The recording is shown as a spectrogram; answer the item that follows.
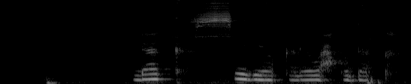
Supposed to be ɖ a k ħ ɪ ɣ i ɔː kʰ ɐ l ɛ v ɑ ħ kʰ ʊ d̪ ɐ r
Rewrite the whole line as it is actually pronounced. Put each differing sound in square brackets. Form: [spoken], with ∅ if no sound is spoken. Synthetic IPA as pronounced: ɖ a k [s] ɪ [ð] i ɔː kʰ ɐ l ɛ [w] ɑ ħ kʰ ʊ d̪ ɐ r

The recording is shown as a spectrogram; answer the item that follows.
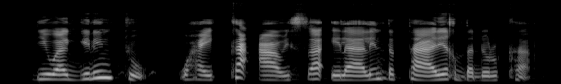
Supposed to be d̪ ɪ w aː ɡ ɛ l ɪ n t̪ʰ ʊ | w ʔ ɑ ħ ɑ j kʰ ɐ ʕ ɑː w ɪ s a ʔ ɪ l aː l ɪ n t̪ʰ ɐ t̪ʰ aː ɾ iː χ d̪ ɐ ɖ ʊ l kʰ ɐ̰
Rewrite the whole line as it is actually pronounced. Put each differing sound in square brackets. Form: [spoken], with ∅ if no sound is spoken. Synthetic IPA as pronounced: d̪ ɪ w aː ɡ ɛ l ɪ n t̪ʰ ʊ | w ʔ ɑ ħ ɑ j kʰ ɐ ʕ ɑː w ɪ s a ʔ ɪ l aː l ɪ n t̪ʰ ɐ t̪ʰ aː ɾ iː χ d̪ ɐ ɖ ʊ l kʰ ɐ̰

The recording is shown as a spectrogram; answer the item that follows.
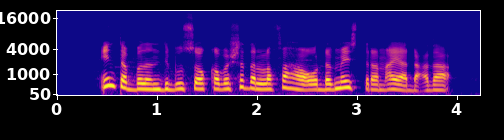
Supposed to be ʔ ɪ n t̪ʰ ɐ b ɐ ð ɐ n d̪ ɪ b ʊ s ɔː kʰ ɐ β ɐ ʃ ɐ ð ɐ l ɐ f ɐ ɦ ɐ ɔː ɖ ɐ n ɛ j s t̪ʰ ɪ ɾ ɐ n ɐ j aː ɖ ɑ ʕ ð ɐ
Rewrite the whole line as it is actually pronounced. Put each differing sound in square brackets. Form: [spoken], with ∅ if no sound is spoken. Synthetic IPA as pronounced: ʔ ɪ n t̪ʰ ɐ b ɐ ð ɐ n d̪ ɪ b ʊ s ɔː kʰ ɐ β ɐ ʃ ɐ ð ɐ l ɐ f ɐ ɦ ɐ ɔː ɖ ɐ [m] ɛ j s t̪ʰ ɪ ɾ ɐ n ɐ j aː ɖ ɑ ʕ ð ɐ

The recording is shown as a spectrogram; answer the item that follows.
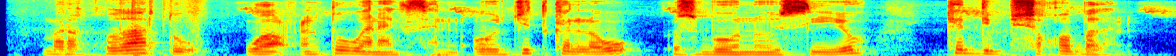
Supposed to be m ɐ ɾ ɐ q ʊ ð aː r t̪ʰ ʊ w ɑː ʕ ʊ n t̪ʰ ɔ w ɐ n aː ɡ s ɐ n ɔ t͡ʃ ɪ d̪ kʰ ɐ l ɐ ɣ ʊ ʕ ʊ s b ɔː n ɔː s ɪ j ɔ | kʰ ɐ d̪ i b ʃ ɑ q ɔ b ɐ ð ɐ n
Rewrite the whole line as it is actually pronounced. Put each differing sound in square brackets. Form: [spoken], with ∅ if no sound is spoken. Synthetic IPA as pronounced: m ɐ ɾ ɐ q ʊ ð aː r t̪ʰ ʊ w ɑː ʕ ʊ n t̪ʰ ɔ w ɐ n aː ɡ s ɐ n [ɔː] t͡ʃ ɪ d̪ kʰ ɐ l ɐ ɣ ʊ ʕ ʊ s b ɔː n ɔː s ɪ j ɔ | kʰ ɐ d̪ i b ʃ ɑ q ɔ b ɐ ð ɐ n

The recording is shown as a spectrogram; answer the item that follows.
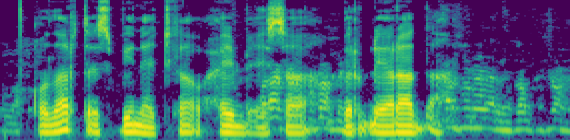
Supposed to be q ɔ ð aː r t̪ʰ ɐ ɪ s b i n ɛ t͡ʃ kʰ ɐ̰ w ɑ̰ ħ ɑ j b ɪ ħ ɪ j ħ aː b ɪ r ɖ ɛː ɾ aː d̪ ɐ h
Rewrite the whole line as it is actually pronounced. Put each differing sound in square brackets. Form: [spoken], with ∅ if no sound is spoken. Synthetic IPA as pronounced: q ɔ ð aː r t̪ʰ ɐ ɪ s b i n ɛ t͡ʃ kʰ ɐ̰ w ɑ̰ ħ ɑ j b ɪ ħ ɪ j [s] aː b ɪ r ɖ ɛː ɾ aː d̪ ɐ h

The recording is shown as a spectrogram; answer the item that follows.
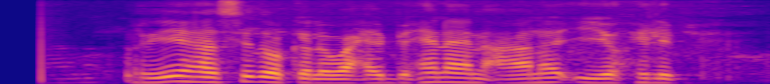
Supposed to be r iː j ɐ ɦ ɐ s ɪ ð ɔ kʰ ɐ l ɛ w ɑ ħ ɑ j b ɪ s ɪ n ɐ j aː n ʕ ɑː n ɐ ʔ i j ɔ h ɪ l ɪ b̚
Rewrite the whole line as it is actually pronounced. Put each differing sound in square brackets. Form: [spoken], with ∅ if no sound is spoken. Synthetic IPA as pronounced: r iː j ɐ ɦ ɐ s ɪ ð [ɔː] kʰ ɐ l ɛ w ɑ ħ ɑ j b ɪ [ħ] ɪ n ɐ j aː n ʕ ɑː n ɐ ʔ i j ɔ h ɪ l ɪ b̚

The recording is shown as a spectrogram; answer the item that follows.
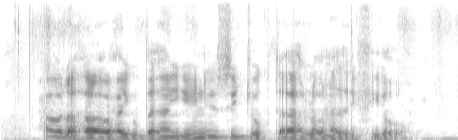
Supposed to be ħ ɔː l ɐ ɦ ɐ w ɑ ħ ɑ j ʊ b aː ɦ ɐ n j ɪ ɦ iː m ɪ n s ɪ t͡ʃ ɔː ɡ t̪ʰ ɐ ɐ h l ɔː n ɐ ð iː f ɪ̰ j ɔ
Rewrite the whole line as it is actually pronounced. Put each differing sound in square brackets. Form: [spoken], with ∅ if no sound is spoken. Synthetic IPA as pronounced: ħ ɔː l ɐ ɦ ɐ w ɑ ħ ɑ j ʊ b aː ɦ ɐ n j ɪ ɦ iː [n] ɪ n s ɪ t͡ʃ ɔː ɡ t̪ʰ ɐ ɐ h l ɔː n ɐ ð iː f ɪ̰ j ɔ

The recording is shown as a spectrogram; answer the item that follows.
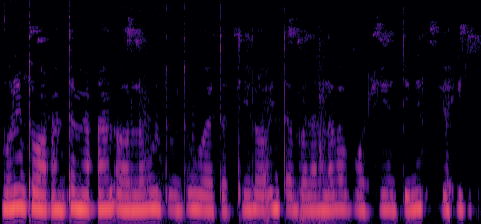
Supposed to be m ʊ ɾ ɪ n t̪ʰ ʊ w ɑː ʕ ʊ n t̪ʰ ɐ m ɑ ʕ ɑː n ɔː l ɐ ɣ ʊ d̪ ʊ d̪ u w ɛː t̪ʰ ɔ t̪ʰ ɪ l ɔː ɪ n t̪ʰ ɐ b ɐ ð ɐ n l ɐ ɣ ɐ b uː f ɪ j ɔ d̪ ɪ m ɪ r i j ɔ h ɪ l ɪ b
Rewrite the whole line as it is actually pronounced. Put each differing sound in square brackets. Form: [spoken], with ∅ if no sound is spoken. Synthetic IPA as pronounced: m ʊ ɾ ɪ n t̪ʰ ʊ w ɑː ʕ ʊ n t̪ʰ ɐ m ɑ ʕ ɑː n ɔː l ɐ ɣ ʊ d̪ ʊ d̪ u w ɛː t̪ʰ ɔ t̪ʰ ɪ l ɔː ɪ n t̪ʰ ɐ b ɐ ð ɐ n l ɐ ɣ ɐ b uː [ħ] ɪ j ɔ d̪ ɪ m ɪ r i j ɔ h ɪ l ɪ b

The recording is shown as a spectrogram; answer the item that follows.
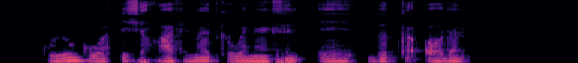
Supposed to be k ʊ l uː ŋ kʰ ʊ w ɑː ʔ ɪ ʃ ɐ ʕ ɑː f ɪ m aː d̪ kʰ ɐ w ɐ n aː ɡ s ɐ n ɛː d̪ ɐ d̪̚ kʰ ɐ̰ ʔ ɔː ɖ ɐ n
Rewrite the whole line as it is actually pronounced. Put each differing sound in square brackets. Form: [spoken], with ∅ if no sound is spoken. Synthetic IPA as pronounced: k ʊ l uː ŋ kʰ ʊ w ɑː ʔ ɪ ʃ ɐ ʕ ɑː f ɪ m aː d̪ kʰ ɐ w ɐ n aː ɡ s ɐ n ɛː d̪ ɐ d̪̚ kʰ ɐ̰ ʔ ɔː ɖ ɐ n

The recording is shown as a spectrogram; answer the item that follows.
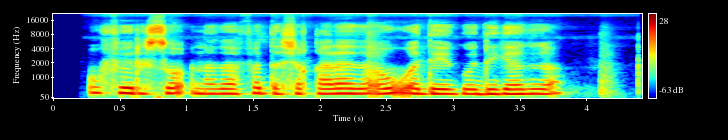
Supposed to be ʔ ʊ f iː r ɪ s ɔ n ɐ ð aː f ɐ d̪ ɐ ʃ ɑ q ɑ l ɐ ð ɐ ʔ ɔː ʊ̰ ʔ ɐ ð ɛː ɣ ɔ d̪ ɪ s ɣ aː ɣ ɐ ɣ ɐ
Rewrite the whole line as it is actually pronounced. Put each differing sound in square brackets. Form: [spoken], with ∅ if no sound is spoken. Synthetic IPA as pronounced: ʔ ʊ f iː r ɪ s ɔ n ɐ ð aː f ɐ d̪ ɐ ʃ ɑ q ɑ l ɐ ð ɐ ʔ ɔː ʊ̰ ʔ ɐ ð ɛː ɣ ɔ d̪ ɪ [∅] ɣ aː ɣ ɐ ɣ ɐ

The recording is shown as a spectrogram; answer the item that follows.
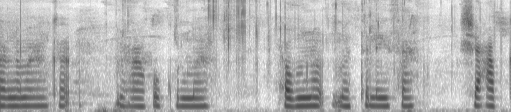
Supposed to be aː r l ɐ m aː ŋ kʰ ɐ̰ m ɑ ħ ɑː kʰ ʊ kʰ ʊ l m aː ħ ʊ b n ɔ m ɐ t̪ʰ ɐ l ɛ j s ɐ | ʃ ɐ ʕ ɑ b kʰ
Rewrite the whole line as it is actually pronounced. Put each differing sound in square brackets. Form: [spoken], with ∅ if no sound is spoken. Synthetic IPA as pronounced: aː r l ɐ m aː ŋ kʰ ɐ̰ m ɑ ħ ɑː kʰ ʊ kʰ ʊ l m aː ħ ʊ b n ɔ m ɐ t̪ʰ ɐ l ɛ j s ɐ | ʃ [ɑ] ʕ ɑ b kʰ

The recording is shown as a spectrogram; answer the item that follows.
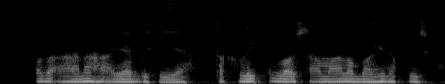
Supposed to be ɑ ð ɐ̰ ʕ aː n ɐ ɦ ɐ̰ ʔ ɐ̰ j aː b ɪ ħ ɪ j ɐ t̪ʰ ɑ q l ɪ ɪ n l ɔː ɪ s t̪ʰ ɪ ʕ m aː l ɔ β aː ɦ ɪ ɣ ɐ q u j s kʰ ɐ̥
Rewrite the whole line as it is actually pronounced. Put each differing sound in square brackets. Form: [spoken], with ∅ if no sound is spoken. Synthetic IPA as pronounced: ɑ ð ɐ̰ ʕ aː n ɐ ɦ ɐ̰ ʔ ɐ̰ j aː b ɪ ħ ɪ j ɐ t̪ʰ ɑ q l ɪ ɪ n l ɔː ɪ s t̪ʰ ɪ ʕ m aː l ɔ [b] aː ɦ ɪ [ð] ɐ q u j s kʰ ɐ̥

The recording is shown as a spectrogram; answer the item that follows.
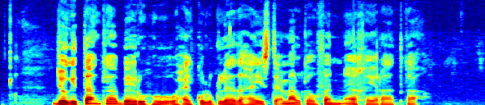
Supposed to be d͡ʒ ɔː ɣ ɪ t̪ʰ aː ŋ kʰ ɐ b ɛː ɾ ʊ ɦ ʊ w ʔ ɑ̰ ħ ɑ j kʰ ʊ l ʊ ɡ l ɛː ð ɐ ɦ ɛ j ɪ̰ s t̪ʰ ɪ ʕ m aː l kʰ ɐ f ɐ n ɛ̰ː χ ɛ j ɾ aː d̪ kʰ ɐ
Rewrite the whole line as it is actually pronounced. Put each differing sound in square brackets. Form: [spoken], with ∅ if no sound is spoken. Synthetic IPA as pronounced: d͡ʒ ɔː ɣ ɪ t̪ʰ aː ŋ kʰ ɐ b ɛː ɾ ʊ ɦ ʊ w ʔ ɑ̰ ħ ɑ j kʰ ʊ l ʊ ɡ l ɛː ð ɐ ɦ ɛ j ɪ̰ s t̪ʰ ɪ ʕ m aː l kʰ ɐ f ɐ n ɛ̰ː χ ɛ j ɾ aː d̪ kʰ ɐ

